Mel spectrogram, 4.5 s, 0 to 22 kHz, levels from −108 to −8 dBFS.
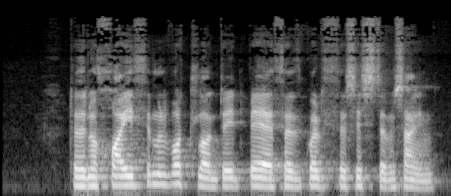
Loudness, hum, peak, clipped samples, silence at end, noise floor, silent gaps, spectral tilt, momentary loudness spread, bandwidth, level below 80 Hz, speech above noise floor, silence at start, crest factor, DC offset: -20 LUFS; none; -2 dBFS; under 0.1%; 0.2 s; -69 dBFS; none; -6 dB/octave; 8 LU; 16 kHz; -58 dBFS; 49 dB; 0.75 s; 18 dB; under 0.1%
